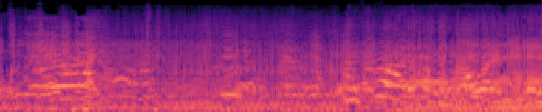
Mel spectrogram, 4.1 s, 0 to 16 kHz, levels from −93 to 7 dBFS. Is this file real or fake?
fake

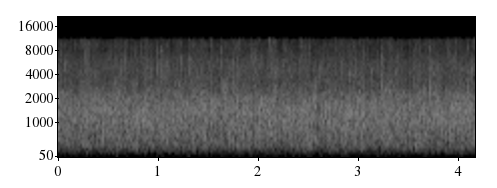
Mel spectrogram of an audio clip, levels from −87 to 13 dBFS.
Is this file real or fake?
real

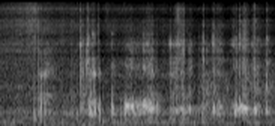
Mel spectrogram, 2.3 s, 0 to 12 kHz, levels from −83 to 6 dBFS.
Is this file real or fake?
fake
